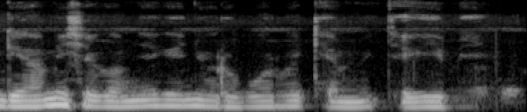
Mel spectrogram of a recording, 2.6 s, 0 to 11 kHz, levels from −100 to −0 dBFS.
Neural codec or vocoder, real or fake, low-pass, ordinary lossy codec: none; real; none; none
